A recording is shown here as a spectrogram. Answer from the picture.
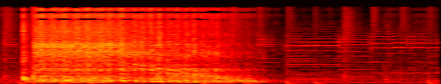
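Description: Electric blender with a small steel jar running in one burst of about two and a half seconds, grinding coriander, mint, garlic and curd into a smooth chutney, then stopping abruptly.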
